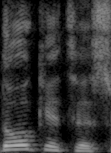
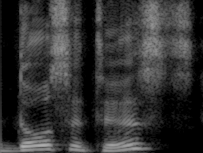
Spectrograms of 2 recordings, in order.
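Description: First: It is said in a Greek-style pronunciation. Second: It is said in an anglicized pronunciation.

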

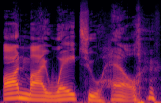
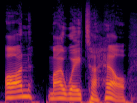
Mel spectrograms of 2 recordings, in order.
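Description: First: Each word is pronounced clearly and fully. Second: The words run together with a reduced 'to'. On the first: "But to enunciate it is" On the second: "That's how I would say it"

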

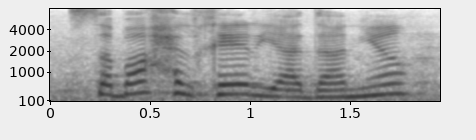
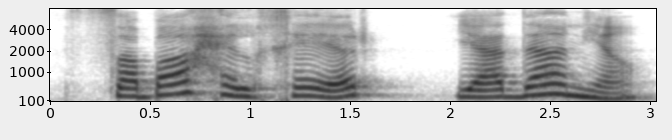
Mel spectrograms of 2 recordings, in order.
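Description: First: It is said at normal speed. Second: It is said slowly.

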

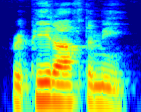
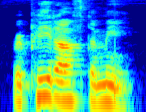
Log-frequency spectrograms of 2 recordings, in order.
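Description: Both takes have the same delivery.

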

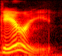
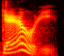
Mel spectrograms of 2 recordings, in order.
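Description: First: The name is said in a standard accent. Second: The name is said in a New York accent. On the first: "instead of Gary" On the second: "let them have New York accents so they're calling him Gary"

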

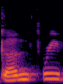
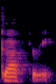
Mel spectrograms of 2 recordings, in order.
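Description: First: An n sound comes before the th. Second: No n sound comes before the th. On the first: The speaker calls it wrong. "I keep wanting to put an N in there" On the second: The speaker calls it right. "but it's Guthrie"

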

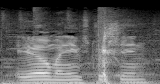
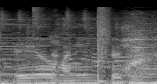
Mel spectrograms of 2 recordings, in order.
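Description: First: It is said loudly. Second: It is said quietly.

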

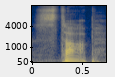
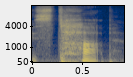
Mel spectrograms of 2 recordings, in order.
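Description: The two takes are said the same way.

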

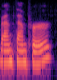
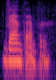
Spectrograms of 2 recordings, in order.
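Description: First: The stress is on the second syllable. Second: The stress is on the first syllable. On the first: The speaker calls it wrong. "I've been pronouncing it Vanthamper" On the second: The speaker calls it right. "The stress is apparently on the van part"

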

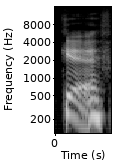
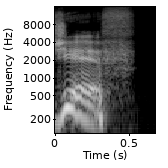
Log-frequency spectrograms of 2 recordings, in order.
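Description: First: It starts with a hard g sound. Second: It starts with a soft j sound. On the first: This is how most people say it. The speaker calls it wrong. "everyone pronounces it GIF" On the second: This is how the word's creator says it. The speaker calls it right. "the guy who made the word says it's GIF, like Jiffy peanut butter"

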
